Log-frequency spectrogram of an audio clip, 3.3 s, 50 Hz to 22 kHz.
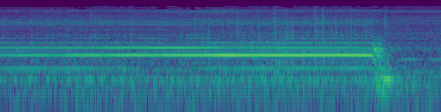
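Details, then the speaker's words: Solsylva 13x13 DIY CNC, router off, axes tuned to run quieter: clean, steady stepper whine holding one pitch, then winding down smoothly as the axis stops; healthy motion without stalls or grinding. "ught i would show what the cnc sounds like without the router running just to show what it sounds like when the axes are tuned"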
